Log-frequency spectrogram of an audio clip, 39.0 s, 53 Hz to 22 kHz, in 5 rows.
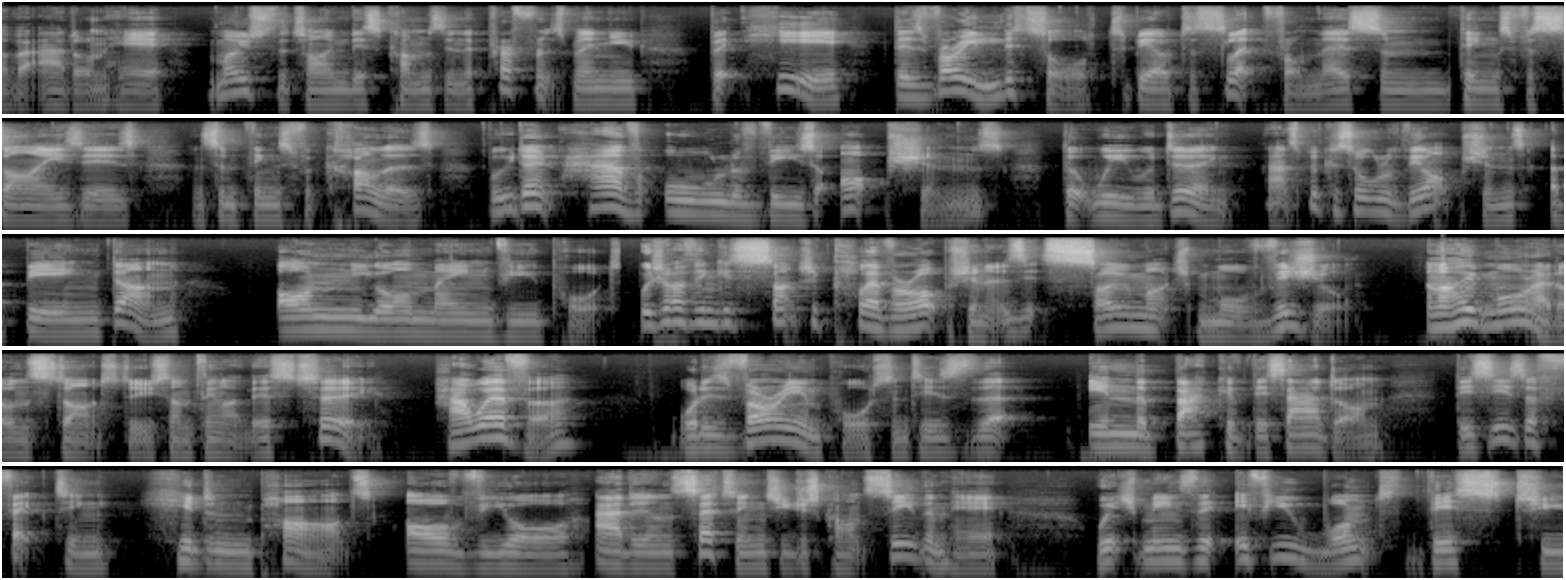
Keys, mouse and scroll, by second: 1.0 click, 3.2-4.0 scroll down 1, 4.6 click, 5.8 scroll down 1, 6.7-8.0 scroll up 1, 8.0 click, 8.5-9.1 scroll down 1, 9.1-10.0 scroll up 1, 10.2 click, 10.8-11.4 scroll down 1, 11.4 click, 20.1 click, 36.8 click.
